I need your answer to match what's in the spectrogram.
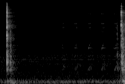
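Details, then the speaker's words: SLO clone tube guitar amp being debugged, last preamp tube inserted: two sharp, bright chirps about a second apart over a quiet hum, drawing about 14-40 mA; power transformer wired out of phase, fix is reversing its phasing. "okay remember what I told you about phasing of the power transformer a don't tell me my power Transformers is out to phase"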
